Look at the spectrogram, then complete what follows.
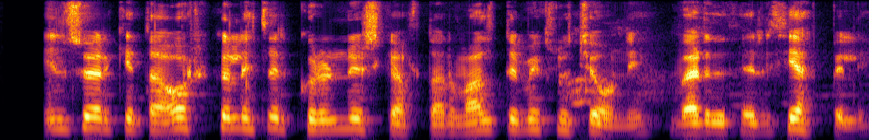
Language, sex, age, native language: Icelandic, male, 40-49, Icelandic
